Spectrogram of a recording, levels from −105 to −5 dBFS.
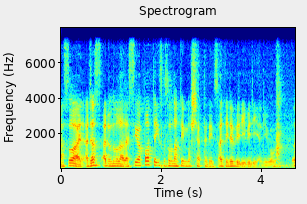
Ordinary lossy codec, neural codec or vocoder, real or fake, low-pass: none; codec, 16 kHz, 0.8 kbps, ZipCodec; fake; 7.2 kHz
